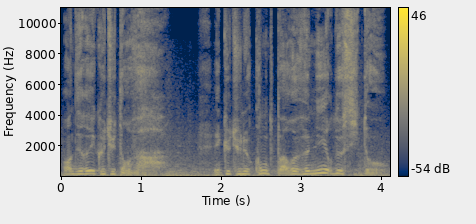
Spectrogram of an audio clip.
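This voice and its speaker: An actor playing a scheming, menacing man in a dubbed TV drama, with a gravelly, threatening voice. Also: fairly high pitch, moderate pace, music in the background. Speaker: scheming uncle. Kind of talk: French TV drama dub.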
